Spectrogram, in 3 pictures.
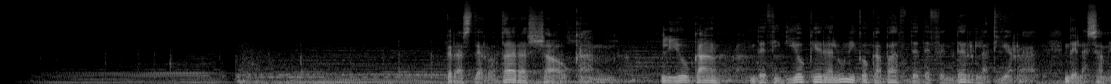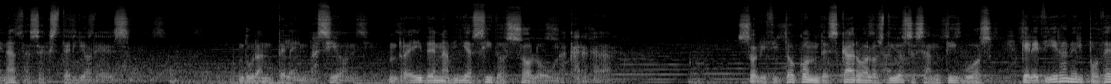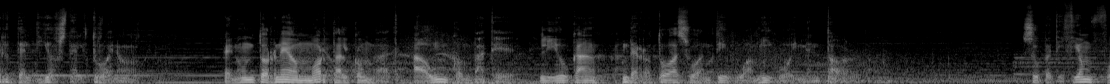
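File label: music voice-over endings Spanish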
